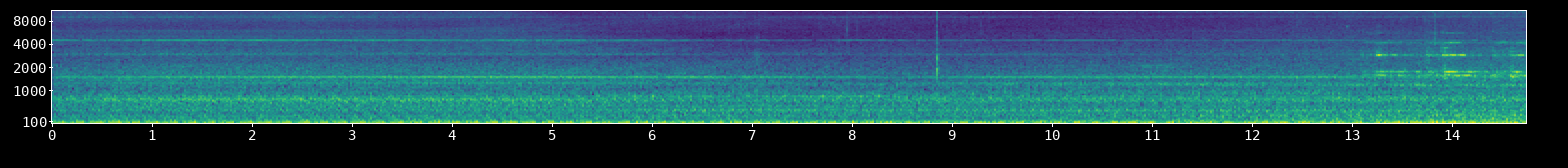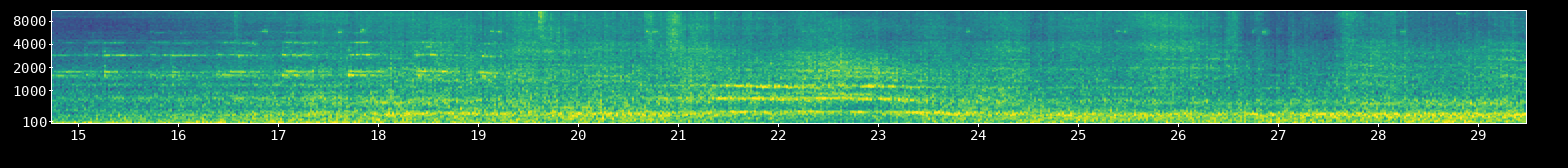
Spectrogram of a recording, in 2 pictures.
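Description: A BNSF freight train headed by GE ES44DC diesel locomotives approaches and passes close by. The locomotives' diesel engines grow louder as they near and go by, with their pitch sliding as they pass. Then come the rumble and rapid wheel clatter of double-stack container cars rolling past.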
